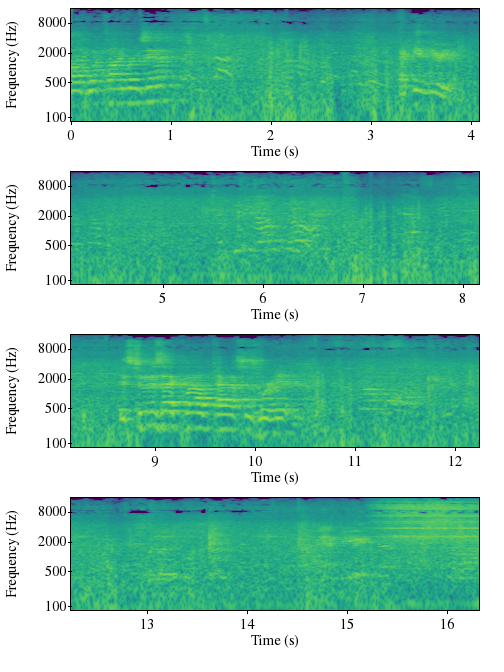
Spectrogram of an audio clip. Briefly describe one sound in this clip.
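A rock band plays loudly through loudspeakers.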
